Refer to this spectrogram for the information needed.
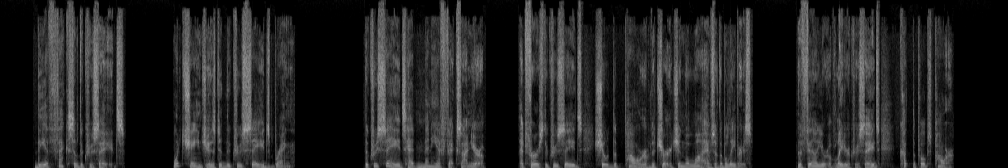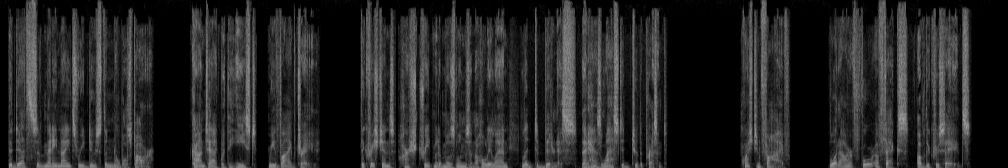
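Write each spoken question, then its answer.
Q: What are four effects of the Crusades?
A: The pope's power was cut, the nobles' power was reduced, trade revived, and lasting bitterness with Muslims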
